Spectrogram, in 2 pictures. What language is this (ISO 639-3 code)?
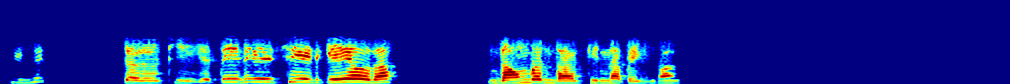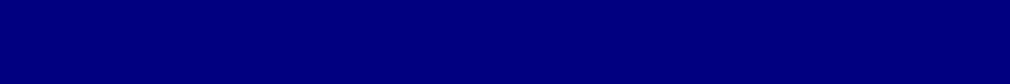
doi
